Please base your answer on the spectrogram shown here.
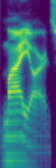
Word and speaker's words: Maillard: Um the word is pronounced Maillard's correctly. It's I believe it's a French word.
